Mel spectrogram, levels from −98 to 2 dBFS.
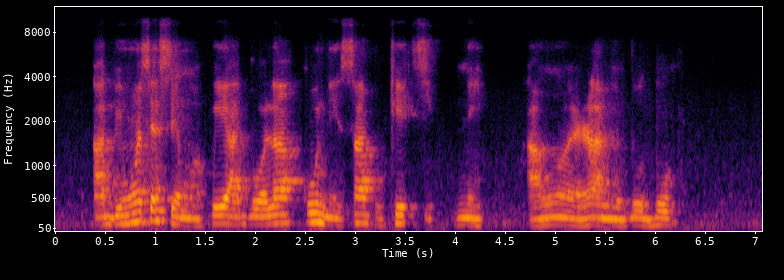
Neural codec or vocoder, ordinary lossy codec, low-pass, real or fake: codec, 16 kHz, 4 kbps, X-Codec, HuBERT features, trained on balanced general audio; Opus, 16 kbps; 7.2 kHz; fake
